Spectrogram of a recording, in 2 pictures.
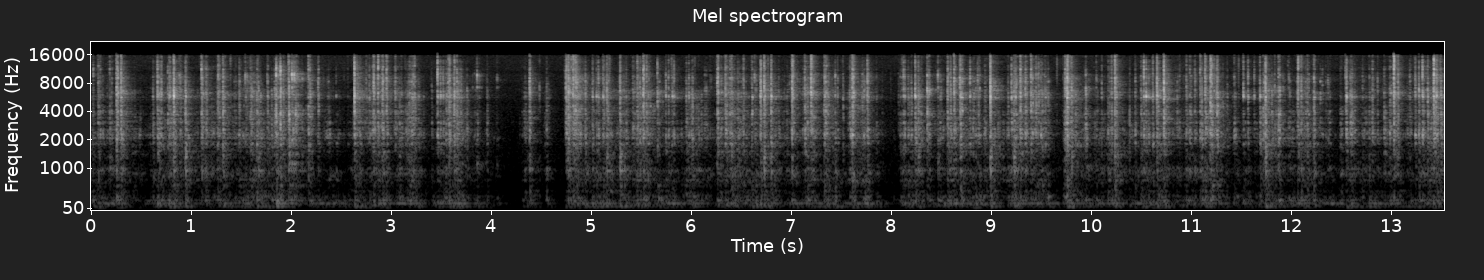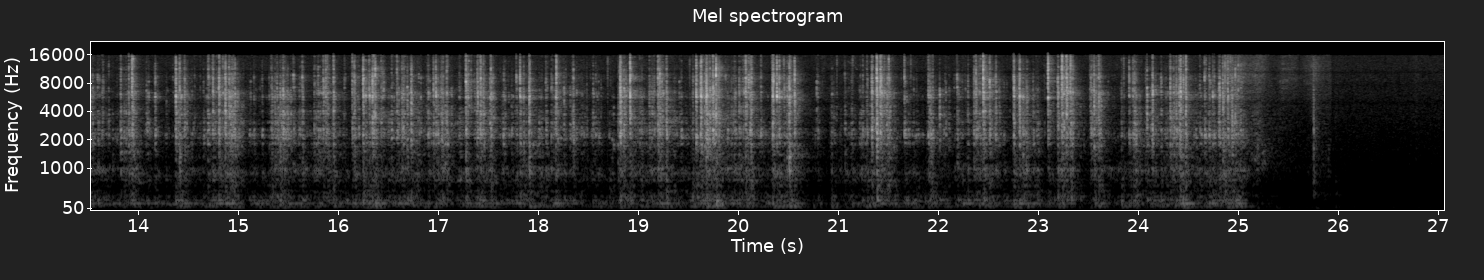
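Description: LEGO automaton's plastic gears and axles running, a steady clicking, whirring clatter, with short breaks about 4 and 8 seconds in, stopping about 25 seconds in.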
